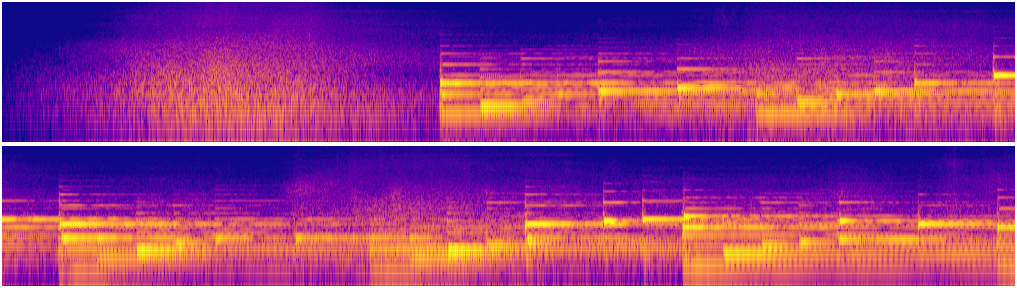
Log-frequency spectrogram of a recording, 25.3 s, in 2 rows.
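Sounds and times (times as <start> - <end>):
piano: 5.4 - 25.3.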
